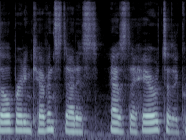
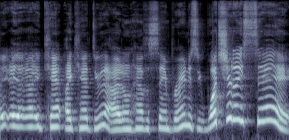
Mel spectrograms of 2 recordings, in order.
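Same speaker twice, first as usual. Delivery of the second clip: very loud, high, gasping, hyperventilating panic; 5 semitones higher, 10 dB louder than usual. Kevin asks his sister Orion what he should say, hyperventilating. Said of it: "King [name] put a paw on the Castform's back. / he pulled his sister back down the steps. / The heir to [name] is [name]".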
